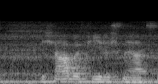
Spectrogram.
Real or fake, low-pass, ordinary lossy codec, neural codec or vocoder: real; none; none; none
